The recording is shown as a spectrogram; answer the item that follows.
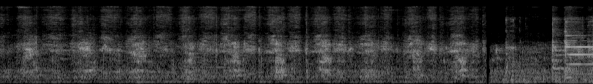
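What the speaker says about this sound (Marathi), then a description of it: "पण सारखी सतत ढवळत राहायची, नाही तर ती खाली लागू शकते." Scrambled egg for chicken fried rice, cooked over a wood-fired stove, is stirred continuously in a pan with a metal spatula, making steady scraping and rasping strokes up close without pause.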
